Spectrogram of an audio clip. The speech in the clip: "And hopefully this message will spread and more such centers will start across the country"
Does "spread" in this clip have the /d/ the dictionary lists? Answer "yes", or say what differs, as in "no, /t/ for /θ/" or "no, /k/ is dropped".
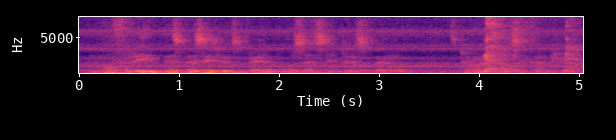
no, /d/ is dropped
